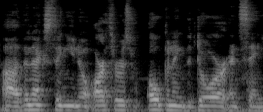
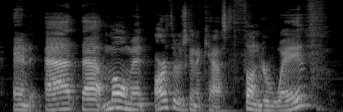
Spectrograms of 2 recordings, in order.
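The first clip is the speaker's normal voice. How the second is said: usual speaking voice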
